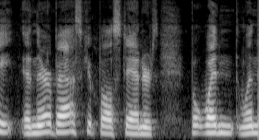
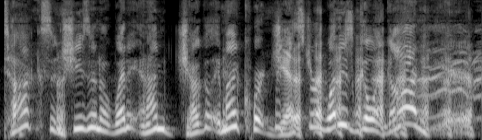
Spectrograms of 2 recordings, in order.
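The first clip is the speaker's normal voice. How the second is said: high, rising incredulity, laughing at the end; baffled friend asking if he's a court jester; mock bewildered; 6 semitones higher than usual. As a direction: pretend you can't believe the request. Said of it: "And I went".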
